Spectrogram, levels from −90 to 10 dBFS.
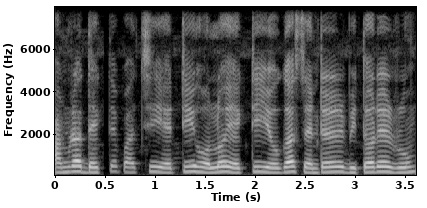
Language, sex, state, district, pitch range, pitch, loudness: Bengali, female, Assam, Hailakandi, 215-240 Hz, 225 Hz, -16 LUFS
